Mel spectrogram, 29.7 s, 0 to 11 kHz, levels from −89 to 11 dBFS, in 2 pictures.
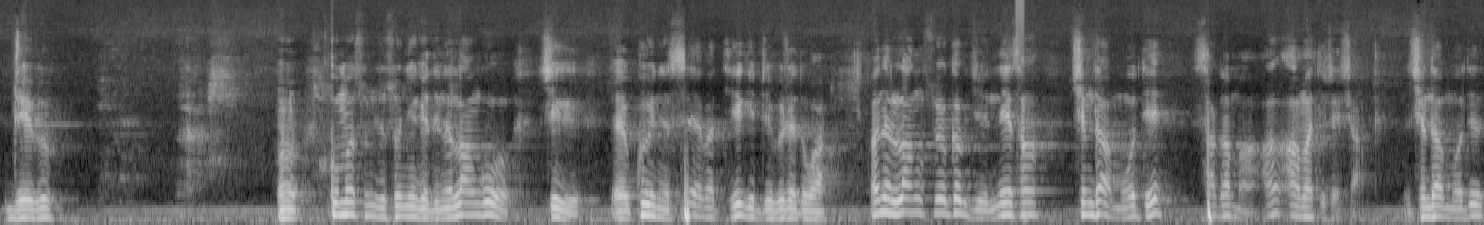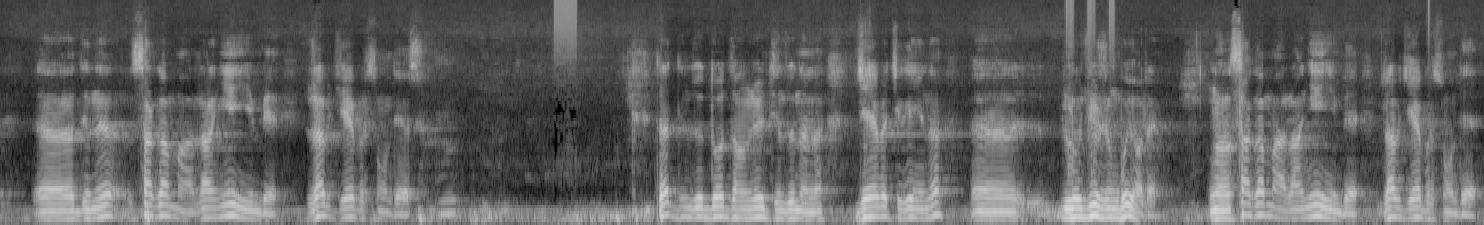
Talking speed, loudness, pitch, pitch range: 90 wpm, -15 LUFS, 130 Hz, 115-150 Hz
